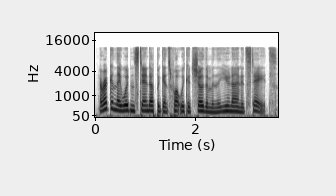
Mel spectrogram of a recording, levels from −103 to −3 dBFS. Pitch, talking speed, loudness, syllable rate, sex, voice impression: 210 Hz, 280 wpm, -18 LUFS, 6.0 syllables/s, female, very feminine, slightly young, thin, very tensed, slightly powerful, bright, slightly hard, very clear, very fluent, cute, very intellectual, refreshing, sincere, slightly calm, very friendly, reassuring, unique, very elegant, slightly wild, sweet, very lively, kind, slightly intense, slightly modest, light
